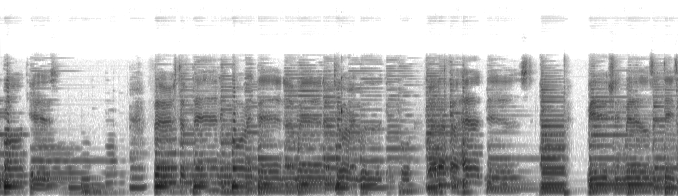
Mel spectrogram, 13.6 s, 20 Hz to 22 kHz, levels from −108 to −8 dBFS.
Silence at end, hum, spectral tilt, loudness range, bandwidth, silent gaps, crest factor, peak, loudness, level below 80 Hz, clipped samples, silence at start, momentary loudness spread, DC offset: 0 s; none; -6.5 dB/octave; 2 LU; 7 kHz; none; 20 dB; -10 dBFS; -29 LUFS; -72 dBFS; under 0.1%; 0 s; 12 LU; under 0.1%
